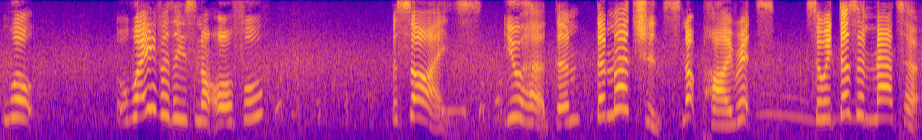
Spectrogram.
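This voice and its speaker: Very high-pitched stubborn little girl. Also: animated, slow, pushed and bright, exaggerated voice, poor audio. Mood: defiant, pouting. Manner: cheeky, pouting. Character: seven-year-old girl, stubborn, dreamy, adventure-loving little sister. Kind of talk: audio drama acting. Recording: faint background ambience noise.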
